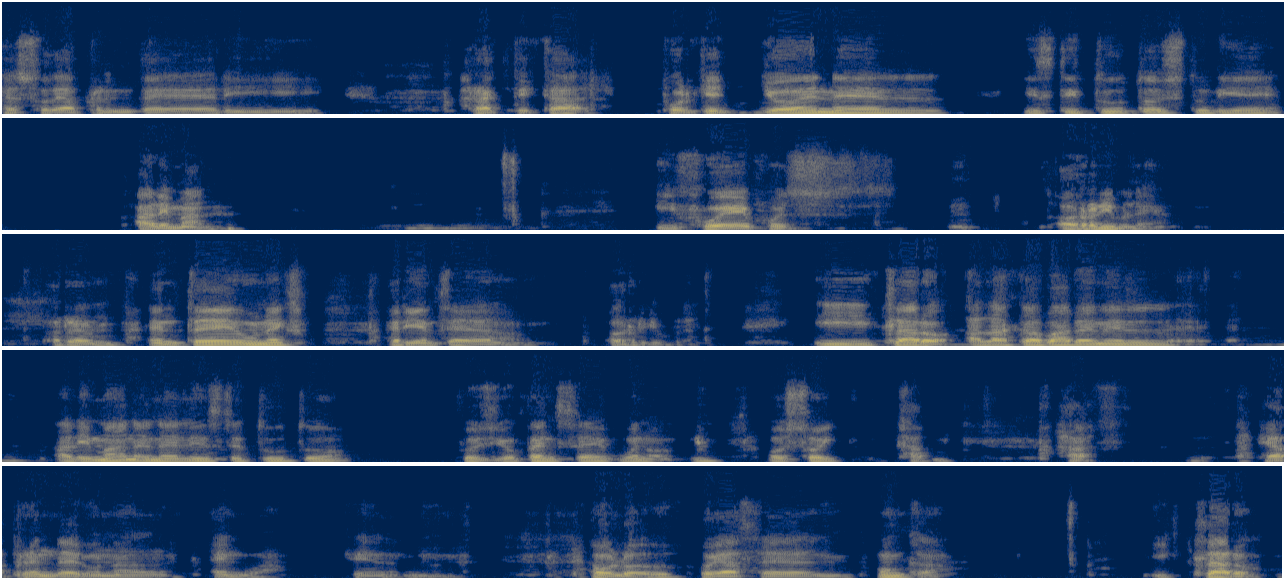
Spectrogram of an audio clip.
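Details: Stuttering in an adult male from England speaking Spanish as a second language in an interview; he reports anxiety and pressure when speaking.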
